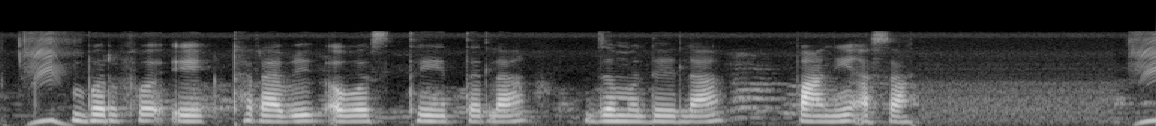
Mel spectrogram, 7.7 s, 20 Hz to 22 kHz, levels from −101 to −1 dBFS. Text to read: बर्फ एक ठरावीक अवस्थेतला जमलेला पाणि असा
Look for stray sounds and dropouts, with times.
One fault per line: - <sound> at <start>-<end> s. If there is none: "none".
none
